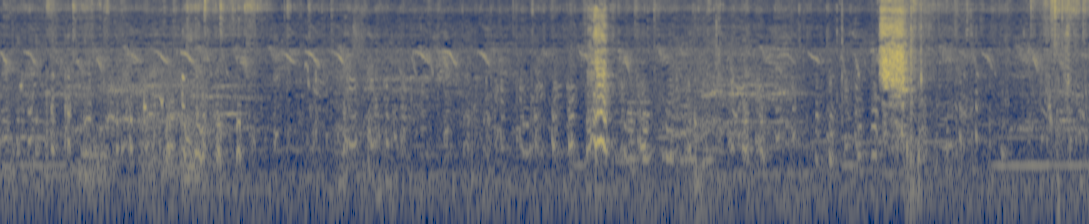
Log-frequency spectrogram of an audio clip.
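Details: Chickens eating rice on a farm, soft continuous clucking broken by two loud squawks, the second one harsh and high.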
